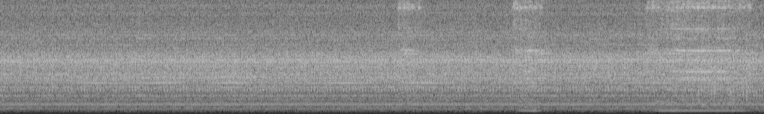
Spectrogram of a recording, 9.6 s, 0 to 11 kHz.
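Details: New U3 universal cutter grinder, test cut after diamond dressing the wheel: steady high wheel hiss with fine ratcheting texture and brief squeals while cutting; even and smooth, normal grinding.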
